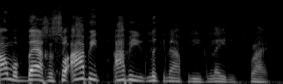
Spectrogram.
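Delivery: low, soft smooth-talking voice; sultry narrator. Acted. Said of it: "Oh, listen to your voice".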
